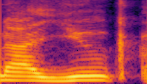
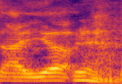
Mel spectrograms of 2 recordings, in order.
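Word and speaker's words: Aiyuk: Brandon Ayuk, of course, he had the disappointing Sunday. – Ayuk. – Oh, I was about to say, damn, right. I said his name wrong. But you did. It's Ayuk.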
